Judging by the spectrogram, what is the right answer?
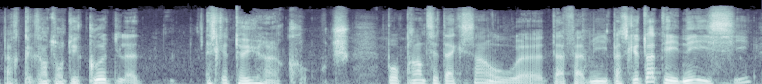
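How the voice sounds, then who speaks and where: A man's voice: medium pitch, animated, a little fast. A man with a Quebec French accent hosting a show in a playful, bantering style with hesitant interjections. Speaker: radio show host.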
